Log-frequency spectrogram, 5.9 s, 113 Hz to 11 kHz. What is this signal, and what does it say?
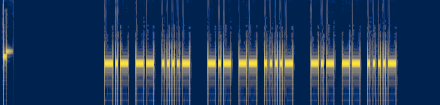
Morse code, heard as a keyed tone, about 34 wpm, 700 Hz. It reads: KM4 KM4 KM4
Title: Callsign Prefixes for Top 25 DXCC - Repeated 3x - 35wpm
